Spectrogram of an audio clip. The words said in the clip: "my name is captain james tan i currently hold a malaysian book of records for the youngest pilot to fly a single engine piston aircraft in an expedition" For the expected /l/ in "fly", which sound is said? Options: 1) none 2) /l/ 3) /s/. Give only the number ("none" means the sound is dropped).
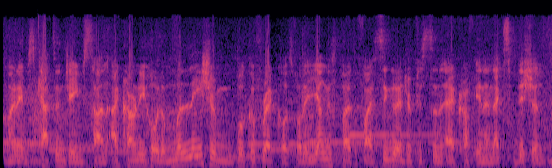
1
